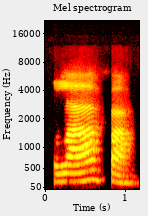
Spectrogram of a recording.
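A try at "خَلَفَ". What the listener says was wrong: Oke, fa. Bukan kof ya, fa.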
